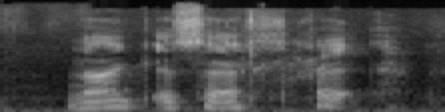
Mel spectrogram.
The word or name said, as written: naak'isehLxe'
